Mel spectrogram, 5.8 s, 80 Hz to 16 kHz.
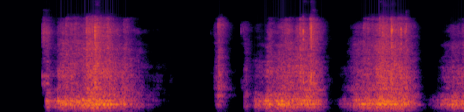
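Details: Nikko 9045 RC Teenage Mutant Ninja Turtle Party Van, a charity shop find, 2.4 GHz, tested driving forwards and backwards. Short bursts of high, even motor whirring with no slipping or gear clatter. Normal running.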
